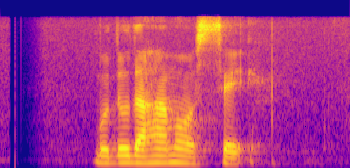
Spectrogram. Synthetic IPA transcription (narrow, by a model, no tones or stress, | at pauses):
bud̪ud̪ɐɦamɐosːe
